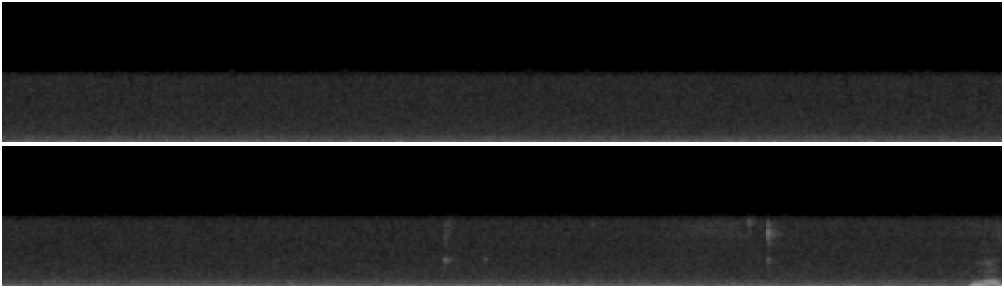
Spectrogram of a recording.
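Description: A steady low hum with a few faint clicks about seven and nine seconds in.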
